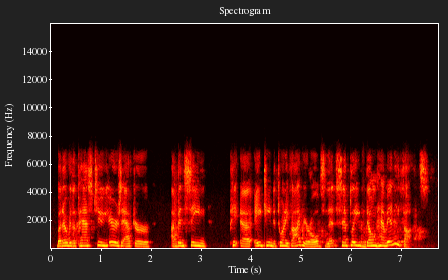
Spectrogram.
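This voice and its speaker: The voice shows ordinary pitch variation and holds a very even loudness. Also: man, high pitch for a man, moderate pace. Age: 60s. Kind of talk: interview. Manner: halting.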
